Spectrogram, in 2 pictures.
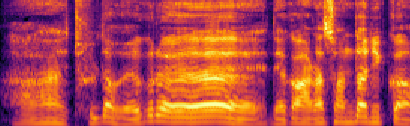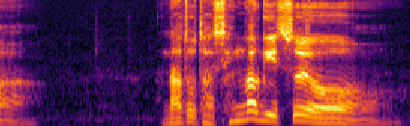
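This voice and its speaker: A man's voice: medium pitch, moderate pace, no room sound, lightly acted. A man doing a sulky lazy young man. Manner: whiny, evasive.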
